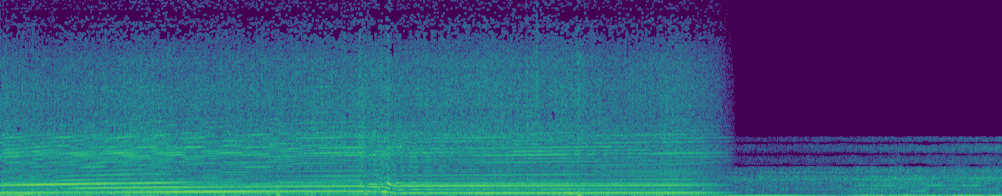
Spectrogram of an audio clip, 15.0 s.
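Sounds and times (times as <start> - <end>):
car engine accelerating at high revs: 0.0 - 11.0.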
